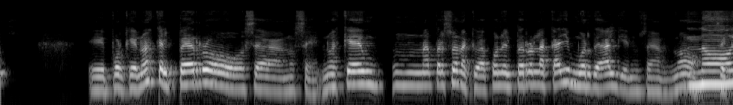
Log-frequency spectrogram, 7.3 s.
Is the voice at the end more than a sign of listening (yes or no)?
yes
